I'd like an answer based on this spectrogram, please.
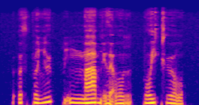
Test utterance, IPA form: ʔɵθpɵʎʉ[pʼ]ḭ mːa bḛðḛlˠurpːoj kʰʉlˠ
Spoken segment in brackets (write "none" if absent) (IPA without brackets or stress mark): pː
